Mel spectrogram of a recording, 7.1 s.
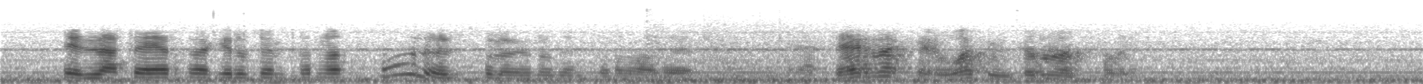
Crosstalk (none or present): none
